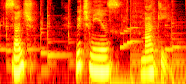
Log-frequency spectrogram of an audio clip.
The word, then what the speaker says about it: singe: Like sunch, which means monkey. As you can see here, the letter I is pronounced like as A, and we will get the logic of this in the future videos, okay?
